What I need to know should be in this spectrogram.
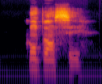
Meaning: past participle of compenser
- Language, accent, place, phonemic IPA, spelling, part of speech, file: French, France, Lyon, /kɔ̃.pɑ̃.se/, compensé, verb, LL-Q150 (fra)-compensé.wav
